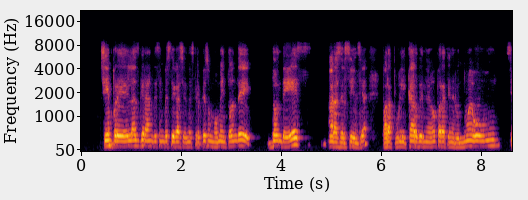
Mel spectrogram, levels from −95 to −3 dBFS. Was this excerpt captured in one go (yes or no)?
yes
